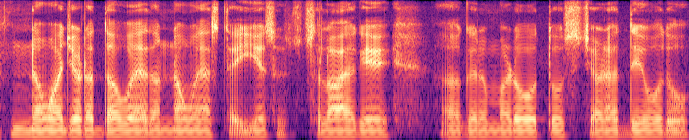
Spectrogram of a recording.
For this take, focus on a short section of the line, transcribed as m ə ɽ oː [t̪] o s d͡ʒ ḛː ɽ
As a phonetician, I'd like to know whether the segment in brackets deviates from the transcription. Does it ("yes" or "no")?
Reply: no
